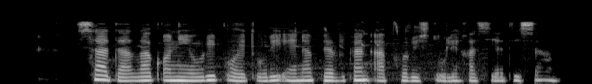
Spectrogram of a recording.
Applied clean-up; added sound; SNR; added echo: neural separator model SepFormer DNS4.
